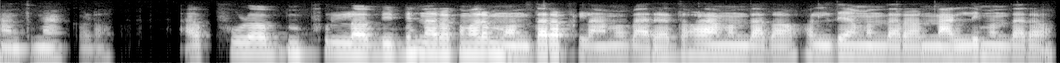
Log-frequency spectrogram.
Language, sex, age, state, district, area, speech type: Odia, female, 60+, Odisha, Kendrapara, urban, spontaneous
